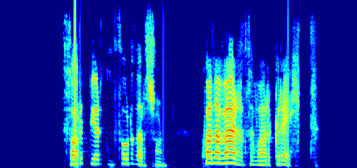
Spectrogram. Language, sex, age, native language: Icelandic, female, 50-59, Icelandic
